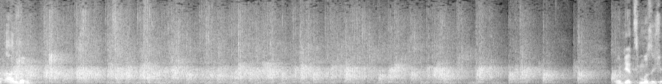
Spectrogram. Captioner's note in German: Beifall Freie Demokraten, SPD, AfD und DIE LINKE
